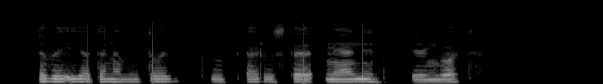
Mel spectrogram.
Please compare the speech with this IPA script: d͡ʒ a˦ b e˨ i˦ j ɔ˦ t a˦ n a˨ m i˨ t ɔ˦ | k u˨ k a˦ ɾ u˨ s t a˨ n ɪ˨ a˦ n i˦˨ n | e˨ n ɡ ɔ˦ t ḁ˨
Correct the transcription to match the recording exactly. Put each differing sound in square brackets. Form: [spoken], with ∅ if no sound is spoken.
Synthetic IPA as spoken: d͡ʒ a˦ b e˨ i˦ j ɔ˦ t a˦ n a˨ m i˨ t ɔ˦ | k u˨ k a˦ ɾ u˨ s t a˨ n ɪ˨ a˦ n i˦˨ n | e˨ [ŋ] ɡ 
